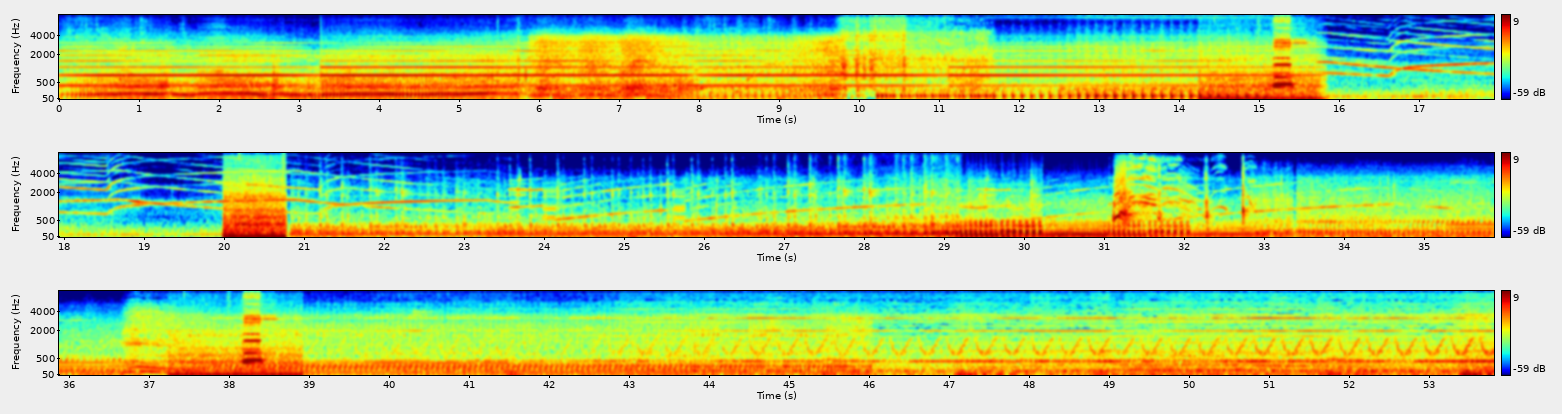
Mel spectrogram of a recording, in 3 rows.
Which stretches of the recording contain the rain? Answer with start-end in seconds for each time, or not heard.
not heard.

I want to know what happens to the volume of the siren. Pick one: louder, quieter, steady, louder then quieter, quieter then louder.
quieter then louder.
